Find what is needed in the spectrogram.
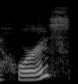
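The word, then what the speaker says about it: Horze: They're by the brand Horse. It's spelled H-O-R-Z-E, and the collection is Kids and Ponies.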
